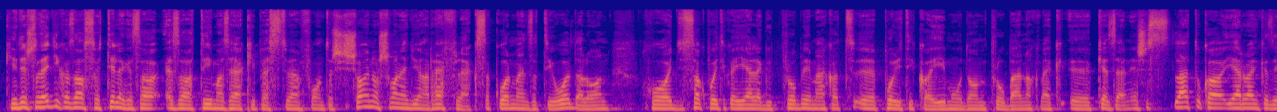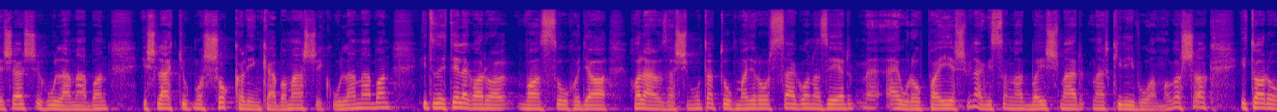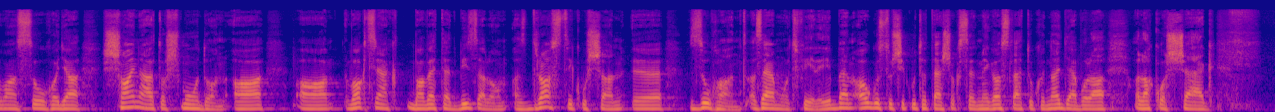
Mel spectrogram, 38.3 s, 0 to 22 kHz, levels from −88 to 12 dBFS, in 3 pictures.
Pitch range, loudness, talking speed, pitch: 130-150 Hz, -25 LUFS, 155 wpm, 135 Hz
